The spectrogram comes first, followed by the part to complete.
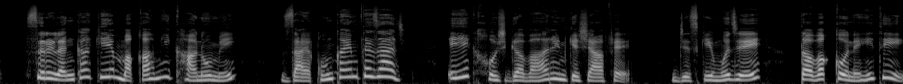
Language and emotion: Urdu, surprised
